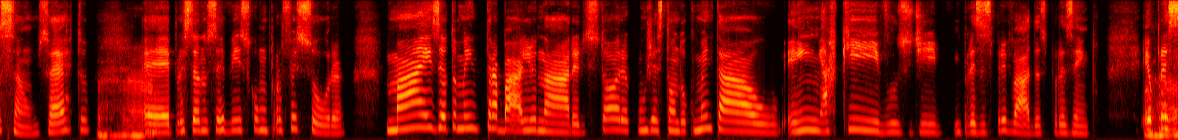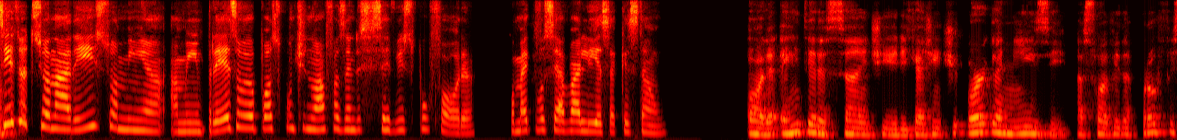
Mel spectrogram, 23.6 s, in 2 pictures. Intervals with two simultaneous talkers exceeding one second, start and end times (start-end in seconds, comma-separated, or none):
none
